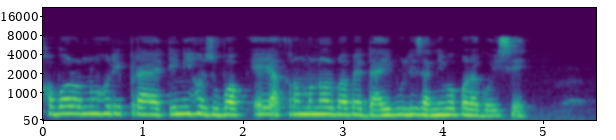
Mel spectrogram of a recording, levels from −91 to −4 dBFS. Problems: background sounds at intervals, background conversations at intervals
